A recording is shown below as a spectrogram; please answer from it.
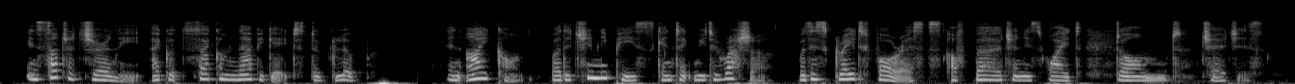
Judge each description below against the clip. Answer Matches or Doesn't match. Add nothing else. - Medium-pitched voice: Doesn't match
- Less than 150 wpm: Matches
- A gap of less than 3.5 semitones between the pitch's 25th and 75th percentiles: Doesn't match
